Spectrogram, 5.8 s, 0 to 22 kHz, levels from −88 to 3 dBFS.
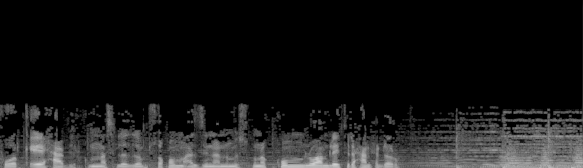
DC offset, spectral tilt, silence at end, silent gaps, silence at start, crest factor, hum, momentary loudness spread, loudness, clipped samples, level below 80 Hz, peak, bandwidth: under 0.1%; -6 dB/octave; 0 s; none; 0 s; 20 dB; none; 15 LU; -25 LUFS; under 0.1%; -46 dBFS; -4 dBFS; 8.4 kHz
